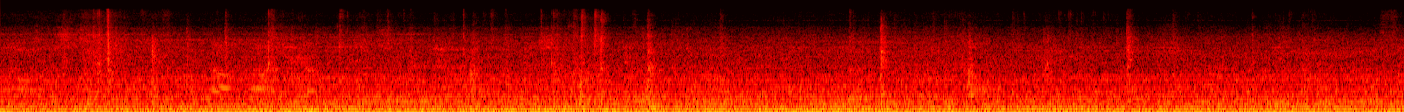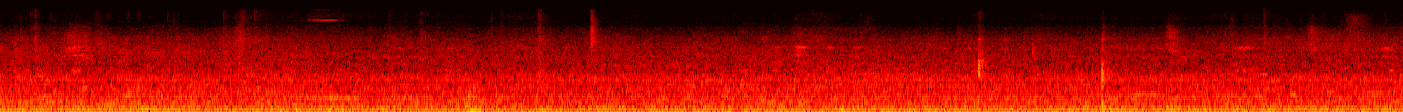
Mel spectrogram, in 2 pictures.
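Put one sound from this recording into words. A bus engine hums low and steady as the bus drives.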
